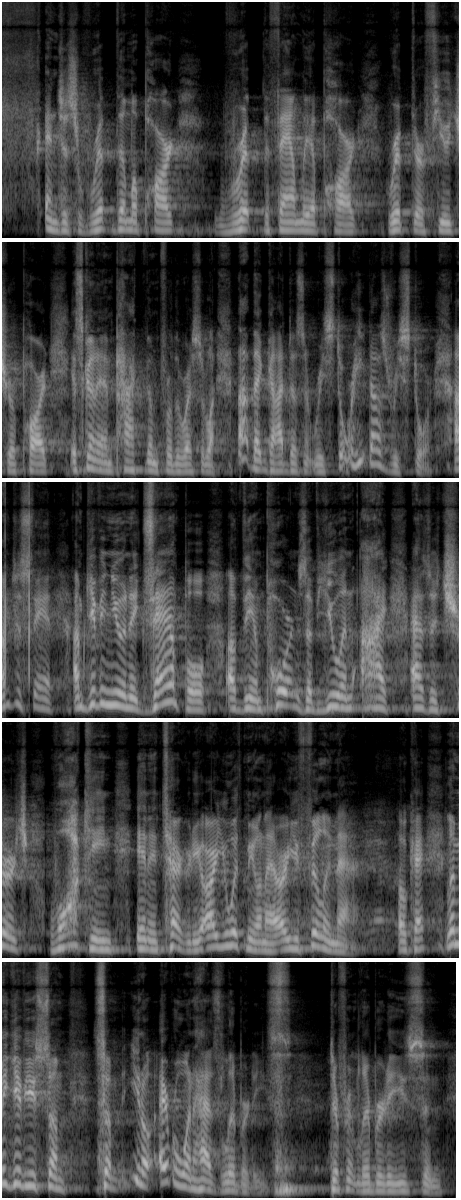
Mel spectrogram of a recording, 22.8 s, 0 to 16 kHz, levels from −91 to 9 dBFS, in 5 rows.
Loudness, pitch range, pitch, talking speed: -27 LUFS, 120-155 Hz, 135 Hz, 205 wpm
